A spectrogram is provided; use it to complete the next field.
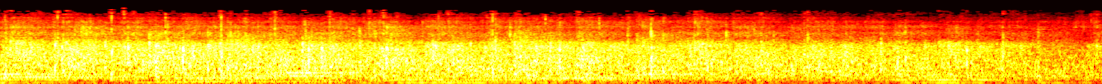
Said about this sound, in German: Das ist auch ein Applaus.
